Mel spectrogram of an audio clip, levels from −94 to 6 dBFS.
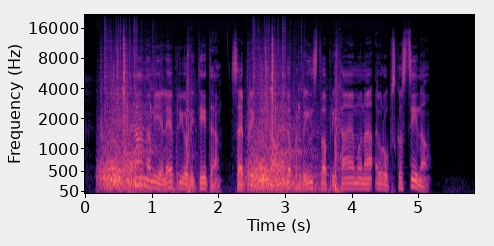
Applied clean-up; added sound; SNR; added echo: none; Drawer open or close; -1 dB; none.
